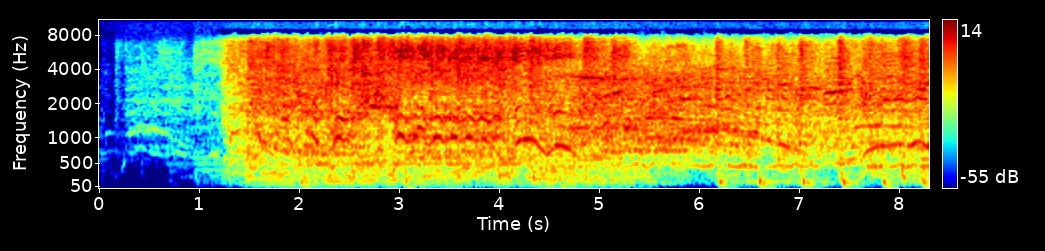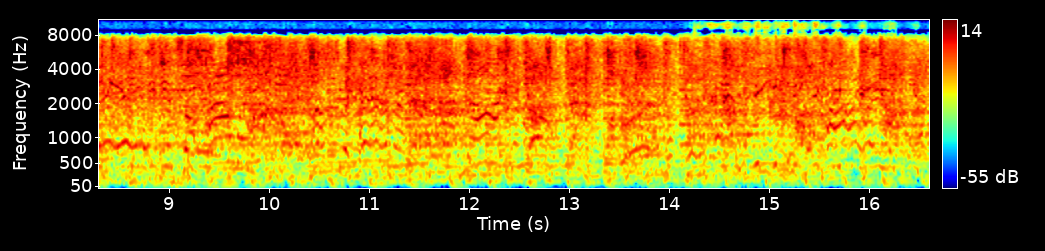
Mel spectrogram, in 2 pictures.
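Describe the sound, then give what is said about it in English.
A large crowd erupts in loud, sustained cheering and shouting after a brief quiet start, with bursts of clapping and thumping mixed into the roar, staying intense right to the end. “I started doing like the clapping and the moving.”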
